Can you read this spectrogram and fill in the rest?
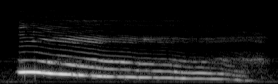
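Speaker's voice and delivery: yawning with voice. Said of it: "don't fall asleep on me".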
